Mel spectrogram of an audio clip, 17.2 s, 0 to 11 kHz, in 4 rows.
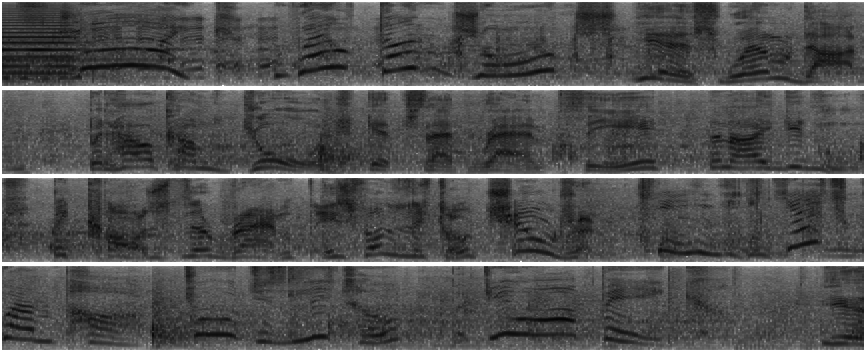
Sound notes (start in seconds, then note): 11.9 giggles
